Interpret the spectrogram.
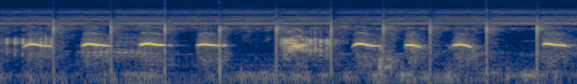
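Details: Zebra dove, tame and singing persistently: short, soft, slightly downslurred coos repeated roughly every three quarters of a second, with one rolling pulsed phrase midway. Sharp regular clicks sound between the notes.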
